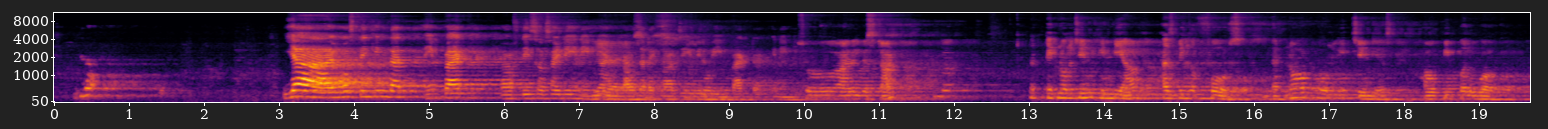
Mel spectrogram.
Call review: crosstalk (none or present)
present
